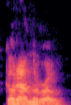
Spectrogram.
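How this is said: The word road has an English-like pronunciation. The pronunciation would be understood outside the classroom. The speaker calls it right. "one student whose pronunciation was pretty good said"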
